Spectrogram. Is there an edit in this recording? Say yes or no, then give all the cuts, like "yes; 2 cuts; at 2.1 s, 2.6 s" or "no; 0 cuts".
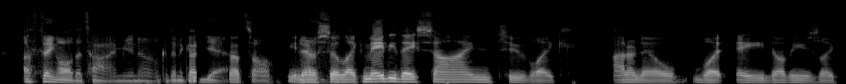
yes; 1 cut; at 1.9 s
